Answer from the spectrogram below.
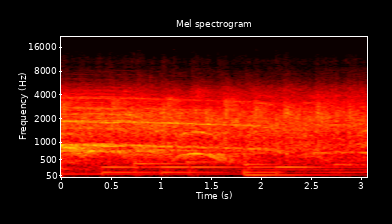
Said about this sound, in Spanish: Denles aplauso fuerte.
